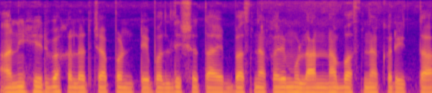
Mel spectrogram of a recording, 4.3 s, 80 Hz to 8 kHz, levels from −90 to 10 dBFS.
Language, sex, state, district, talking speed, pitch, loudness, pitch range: Marathi, male, Maharashtra, Gondia, 150 wpm, 105 Hz, -18 LUFS, 105-110 Hz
